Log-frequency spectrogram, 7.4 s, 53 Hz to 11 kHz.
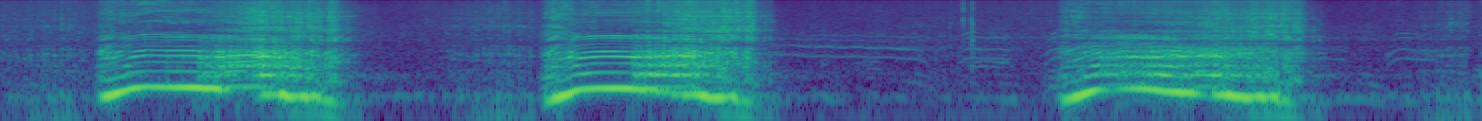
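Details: Lion at Edeni Game Reserve during a 2011 trip: three long, deep, moaning roars, each lasting over a second with a low arched tone, spaced about two seconds apart in quiet surroundings.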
